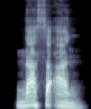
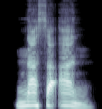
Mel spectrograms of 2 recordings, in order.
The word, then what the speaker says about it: nasaan: Word for word, it's nasaan ka na. Nasaan ka na. Nasaan ka na. The first word is nasaan. Nasaan. Nasaan. Nasaan is spelled as N-A-S-A-A-N.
